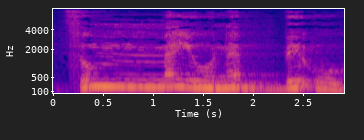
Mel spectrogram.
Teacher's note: عند الوقف اقفل شفايفك على الميم، الميم دي لو تبصلها هتلاقيها بدون تشكيل، أيوة، شوف لا ضمة ولا فتحة ولا كسرة، بيجي بعدها به، بيحصل للميم إخفاء، نخفي الميم دي هي.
